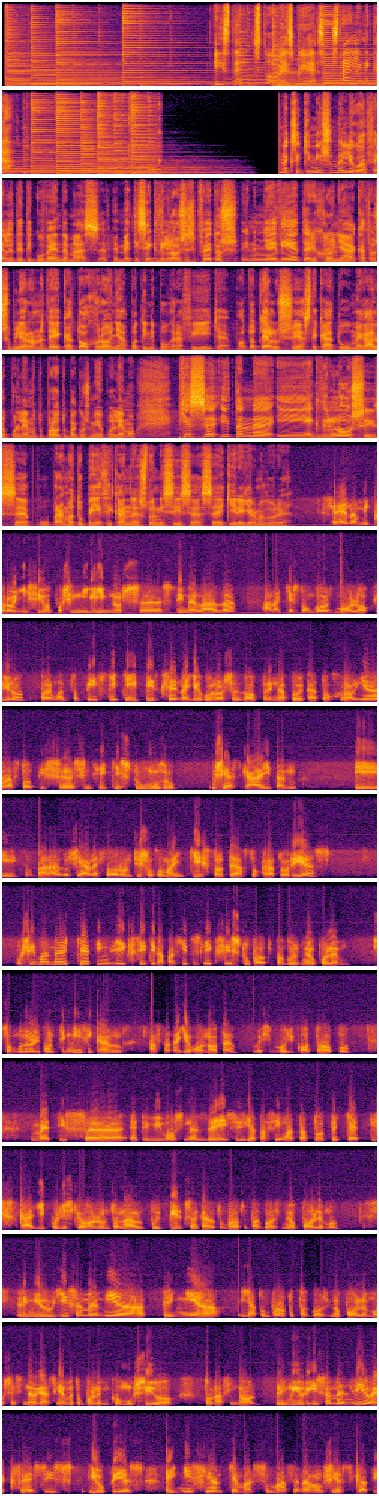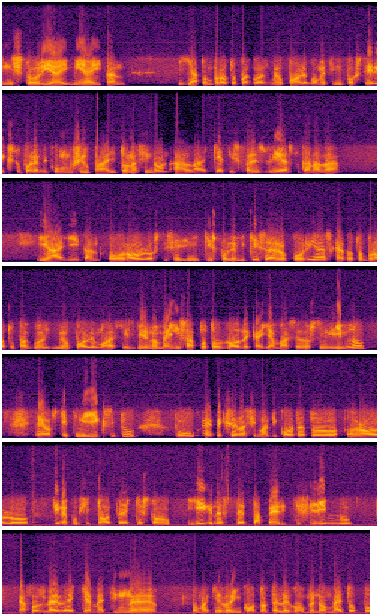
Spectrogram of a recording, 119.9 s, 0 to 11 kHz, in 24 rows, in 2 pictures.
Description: Δεκάδες εκδηλώσεις στη Λήμνο για την εκεχειρία του Μυδρού και την 100ή επέτειο από τη λήξη του Πρώτου Παγκοσμίου Πολέμου. Ο Έπαρχος Λήμνου, Βαγγέλης Γιαρμαδούρος, μίλησε στο Ελληινκό Πρόγραμμα.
